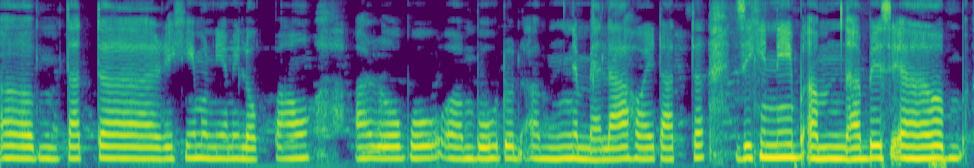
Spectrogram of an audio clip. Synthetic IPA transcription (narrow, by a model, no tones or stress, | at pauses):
tat | ɹexʰimuniamilɔɡ̚pawʊ̃aɹubobɔɦut | mɛlaɦɔjtatzikʰini | besi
